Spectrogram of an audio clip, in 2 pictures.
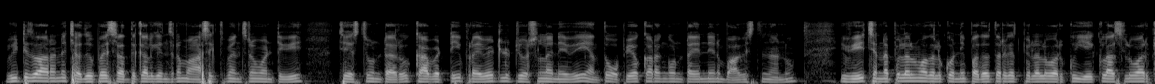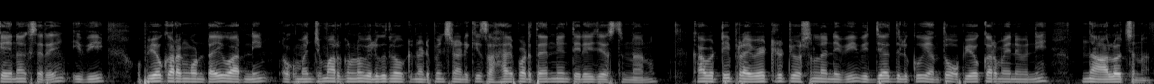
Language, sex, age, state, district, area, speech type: Telugu, male, 18-30, Andhra Pradesh, Konaseema, rural, spontaneous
